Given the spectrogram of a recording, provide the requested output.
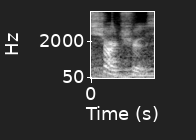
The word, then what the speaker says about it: Chartreuse: that last word chartreuse i can do that's chartreuse i do believe rainbow says what did tyson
